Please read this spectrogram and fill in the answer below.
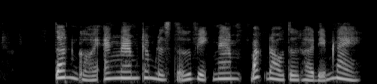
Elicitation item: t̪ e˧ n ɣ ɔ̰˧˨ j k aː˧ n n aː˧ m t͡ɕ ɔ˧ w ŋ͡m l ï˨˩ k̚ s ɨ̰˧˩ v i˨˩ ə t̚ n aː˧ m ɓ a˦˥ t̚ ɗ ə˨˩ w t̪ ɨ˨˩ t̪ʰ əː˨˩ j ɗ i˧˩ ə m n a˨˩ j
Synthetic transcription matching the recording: t̪ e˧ n ɣ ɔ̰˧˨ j ʔ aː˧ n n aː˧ m t͡ɕ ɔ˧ w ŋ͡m l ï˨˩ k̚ s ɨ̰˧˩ v i˨˩ ə t̚ n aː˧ m ɓ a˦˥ t̚ ɗ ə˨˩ w t̪ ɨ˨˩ t̪ʰ əː˨˩ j ɗ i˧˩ ə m n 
